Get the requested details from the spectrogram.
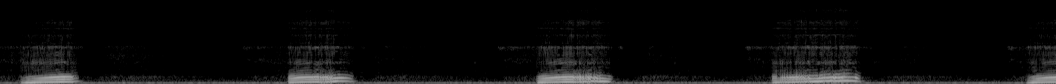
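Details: A grandmother snoring. Loud, rough snores repeat about every two and a half seconds, roughly 24 a minute, over steady room hum.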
